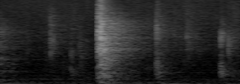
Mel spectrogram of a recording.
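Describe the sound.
A cupboard door being opened in a French radio drama, heard as one sharp wooden knock-like thud followed by a few lighter clacks and rattles, with faint handling noises before it.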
